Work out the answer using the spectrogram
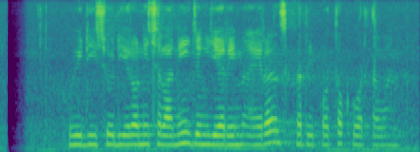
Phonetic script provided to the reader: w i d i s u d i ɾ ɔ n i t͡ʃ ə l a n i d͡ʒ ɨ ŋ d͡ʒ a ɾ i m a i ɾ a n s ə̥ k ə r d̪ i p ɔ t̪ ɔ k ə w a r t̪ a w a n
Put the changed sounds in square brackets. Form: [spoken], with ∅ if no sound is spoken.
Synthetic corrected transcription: w i d i s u d i ɾ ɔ n i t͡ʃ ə l a n i d͡ʒ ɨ ŋ d͡ʒ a ɾ i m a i ɾ a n s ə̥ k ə r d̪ i p ɔ t̪ ɔ k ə w a r t̪ a w a n

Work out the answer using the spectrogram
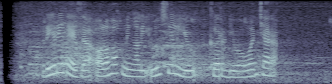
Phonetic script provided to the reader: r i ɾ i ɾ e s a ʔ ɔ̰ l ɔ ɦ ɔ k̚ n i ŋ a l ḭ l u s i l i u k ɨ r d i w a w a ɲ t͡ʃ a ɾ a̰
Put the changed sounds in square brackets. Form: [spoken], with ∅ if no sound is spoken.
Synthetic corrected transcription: r i ɾ i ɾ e [z] a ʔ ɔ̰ l ɔ ɦ ɔ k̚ n i ŋ a l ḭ l u s i l i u k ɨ r d i w a w a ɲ t͡ʃ a ɾ a̰

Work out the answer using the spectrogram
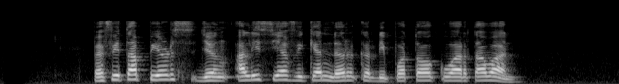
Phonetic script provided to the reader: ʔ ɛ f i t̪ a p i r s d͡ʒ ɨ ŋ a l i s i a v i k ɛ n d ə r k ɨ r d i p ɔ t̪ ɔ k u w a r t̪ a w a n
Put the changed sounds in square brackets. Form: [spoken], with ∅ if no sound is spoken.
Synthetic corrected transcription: [p] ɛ f i t̪ a p i r s d͡ʒ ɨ ŋ a l i s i a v i k ɛ n d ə r k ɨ r d i p ɔ t̪ ɔ k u w a r t̪ a w a n

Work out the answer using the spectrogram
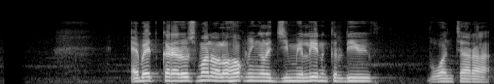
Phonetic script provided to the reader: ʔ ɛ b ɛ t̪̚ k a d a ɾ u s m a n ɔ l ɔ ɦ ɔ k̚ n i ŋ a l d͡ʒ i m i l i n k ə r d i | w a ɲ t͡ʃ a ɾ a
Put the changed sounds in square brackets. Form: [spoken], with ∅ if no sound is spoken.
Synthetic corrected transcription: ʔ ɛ b ɛ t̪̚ k a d a ɾ u s m a n ɔ l ɔ ɦ ɔ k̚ n i ŋ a l d͡ʒ i m i l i n k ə r d i | w a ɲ t͡ʃ a ɾ a

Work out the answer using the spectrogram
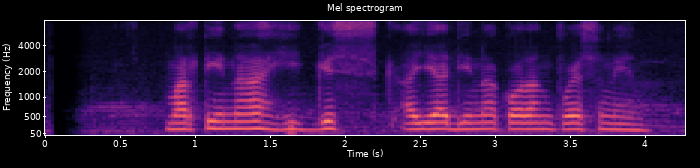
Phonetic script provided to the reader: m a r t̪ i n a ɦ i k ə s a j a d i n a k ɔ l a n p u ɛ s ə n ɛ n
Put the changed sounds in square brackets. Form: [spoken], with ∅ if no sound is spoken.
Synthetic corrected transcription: m a r t̪ i n a ɦ i [ɡ] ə s a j a d i n a k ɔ [ɾ] a n p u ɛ s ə n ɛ n

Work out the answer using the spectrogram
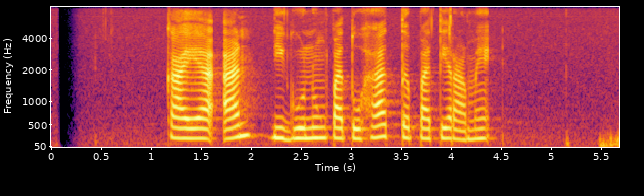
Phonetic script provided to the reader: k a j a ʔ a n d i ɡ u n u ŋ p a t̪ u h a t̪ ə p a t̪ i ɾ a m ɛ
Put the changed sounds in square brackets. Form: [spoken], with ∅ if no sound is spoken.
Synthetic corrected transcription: k a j a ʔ a n d i ɡ u n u ŋ p a t̪ u h a t̪ ə p a t̪ i ɾ a m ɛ

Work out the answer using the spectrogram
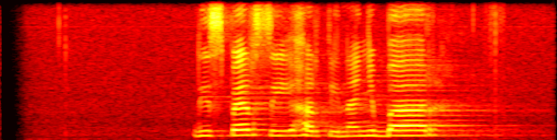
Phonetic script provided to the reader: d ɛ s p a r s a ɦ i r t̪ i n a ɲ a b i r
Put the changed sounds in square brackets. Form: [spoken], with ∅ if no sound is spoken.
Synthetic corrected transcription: d [i] s p [ɛ] r s [i] ɦ [a] r t̪ i n a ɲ [ə] b [a] r

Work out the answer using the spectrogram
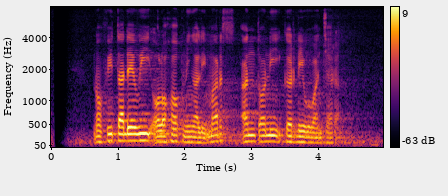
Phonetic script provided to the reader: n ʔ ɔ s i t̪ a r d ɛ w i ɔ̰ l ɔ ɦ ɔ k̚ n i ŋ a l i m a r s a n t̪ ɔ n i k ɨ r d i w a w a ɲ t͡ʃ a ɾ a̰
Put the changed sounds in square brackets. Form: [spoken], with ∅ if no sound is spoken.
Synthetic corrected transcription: n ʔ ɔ [f] i t̪ a [∅] d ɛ w i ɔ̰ l ɔ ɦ ɔ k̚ n i ŋ a l i m a r s a n t̪ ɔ n i k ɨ r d i w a w a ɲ t͡ʃ a ɾ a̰

